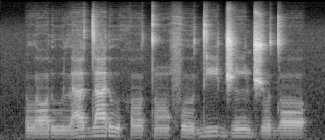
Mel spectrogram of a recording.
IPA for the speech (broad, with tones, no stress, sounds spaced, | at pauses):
l ɔ˨ ɾ u˨ l a˨˦ d a˦ ɾ u˦˨ h ɔ˨ t ɔ̃˨ f o˧ d i˦ d͡ʒ ĩ˦ d͡ʒ o˧ d ɔ˧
